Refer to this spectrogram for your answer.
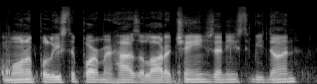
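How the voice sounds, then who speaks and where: A man's animated voice at medium pitch and a very fast pace, over noticeable background noise. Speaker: citizen journalist filming police. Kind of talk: livestream commentary. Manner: casual, animated; loud.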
